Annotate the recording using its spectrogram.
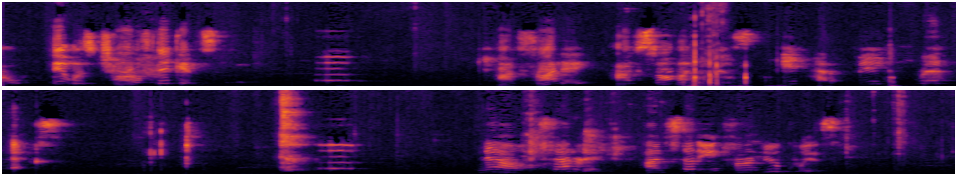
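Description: A young boy speaks calmly and clearly, as if telling a story.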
